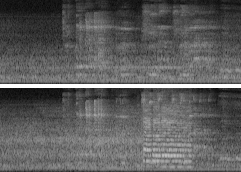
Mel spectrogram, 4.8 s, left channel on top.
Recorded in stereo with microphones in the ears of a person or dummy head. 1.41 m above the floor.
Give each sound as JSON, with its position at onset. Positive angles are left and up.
{"t": 1.2, "sound": "laughter", "side_deg": 10, "distance_m": 0.7}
